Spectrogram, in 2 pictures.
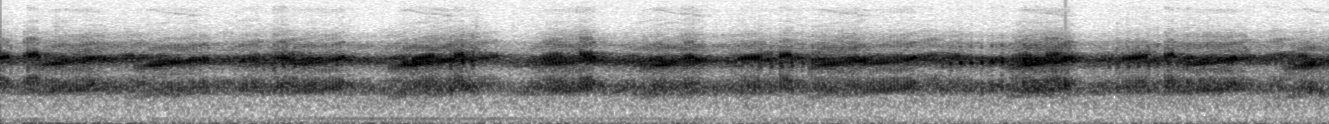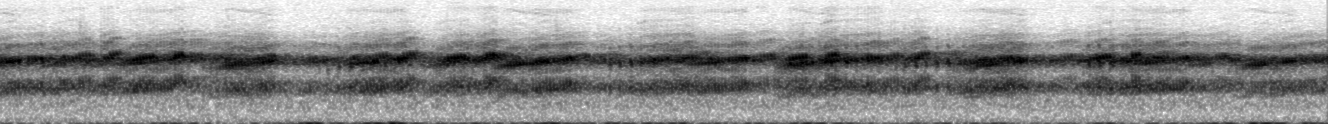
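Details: Frogs chorusing in a wetland behind a house in spring, live unlooped recording: a dense, continuous overlapping chorus of trilled croaks centred in a high band with a lower harmonic band, steady throughout with slight pulsing swells.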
